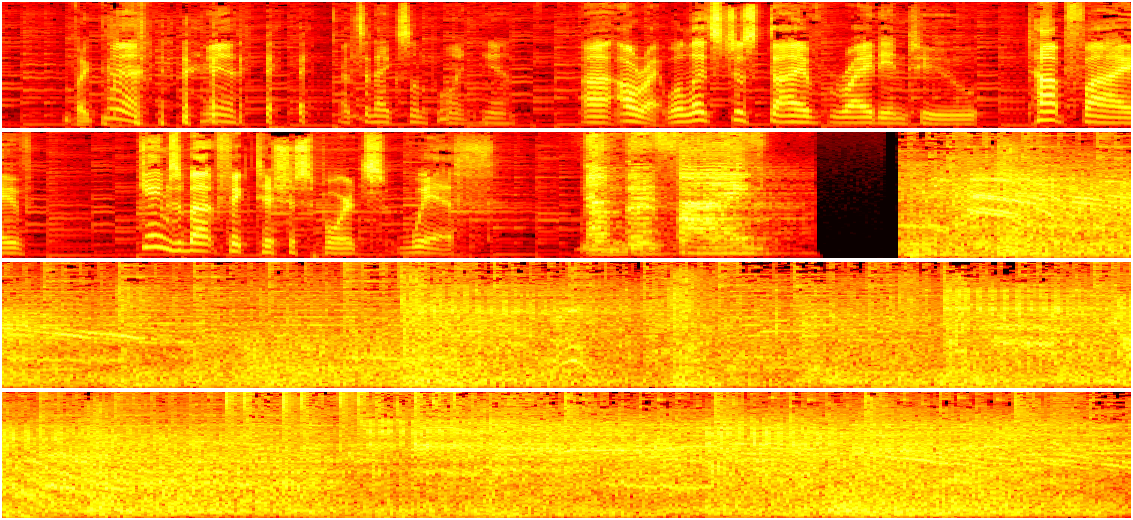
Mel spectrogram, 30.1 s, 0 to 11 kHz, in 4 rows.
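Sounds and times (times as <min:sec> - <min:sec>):
speech: 0:00.4 - 0:07.8, 0:08.4 - 0:12.8
laughter: 0:00.7 - 0:02.2
vehicle combat video game explosions: 0:13.5 - 0:30.0.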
